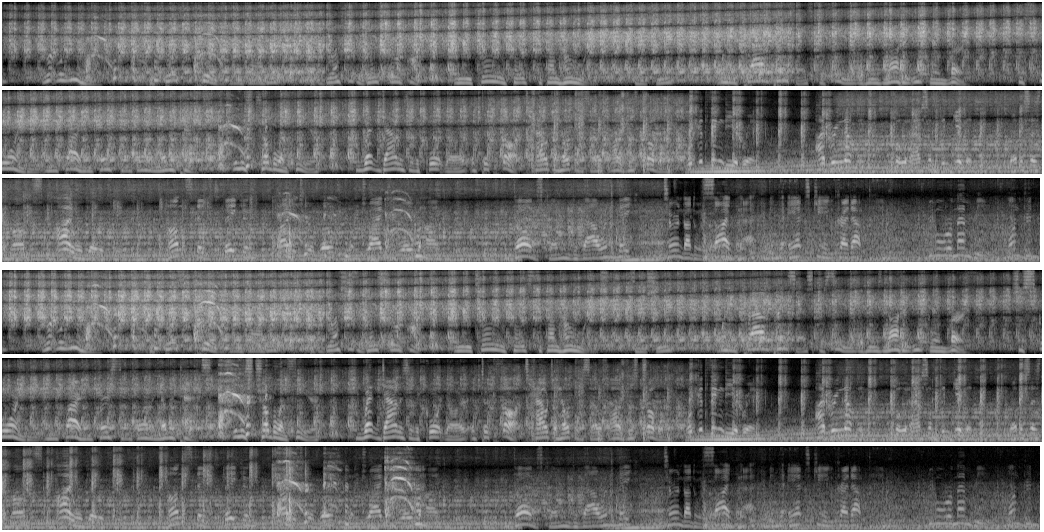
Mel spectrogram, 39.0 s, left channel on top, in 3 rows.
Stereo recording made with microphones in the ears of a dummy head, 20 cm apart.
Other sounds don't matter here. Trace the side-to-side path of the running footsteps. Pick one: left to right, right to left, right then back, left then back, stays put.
left to right.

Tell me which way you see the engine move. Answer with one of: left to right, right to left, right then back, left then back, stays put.
right to left.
